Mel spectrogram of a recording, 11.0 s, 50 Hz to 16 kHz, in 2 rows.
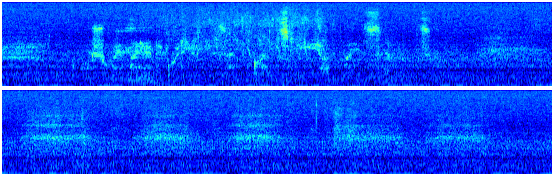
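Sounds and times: low steady hum: 0:00.0 - 0:11.0
faint whispering prayers: 0:00.8 - 0:04.4.

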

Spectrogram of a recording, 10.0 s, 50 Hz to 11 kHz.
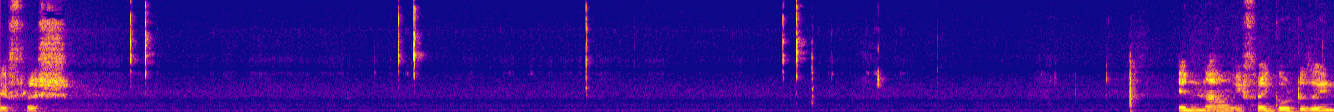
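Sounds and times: faint steady hum: 0:00.0 - 0:10.0
computer mouse clicks: 0:00.9 - 0:01.2, 0:02.8 - 0:03.2, 0:05.8 - 0:07.1.

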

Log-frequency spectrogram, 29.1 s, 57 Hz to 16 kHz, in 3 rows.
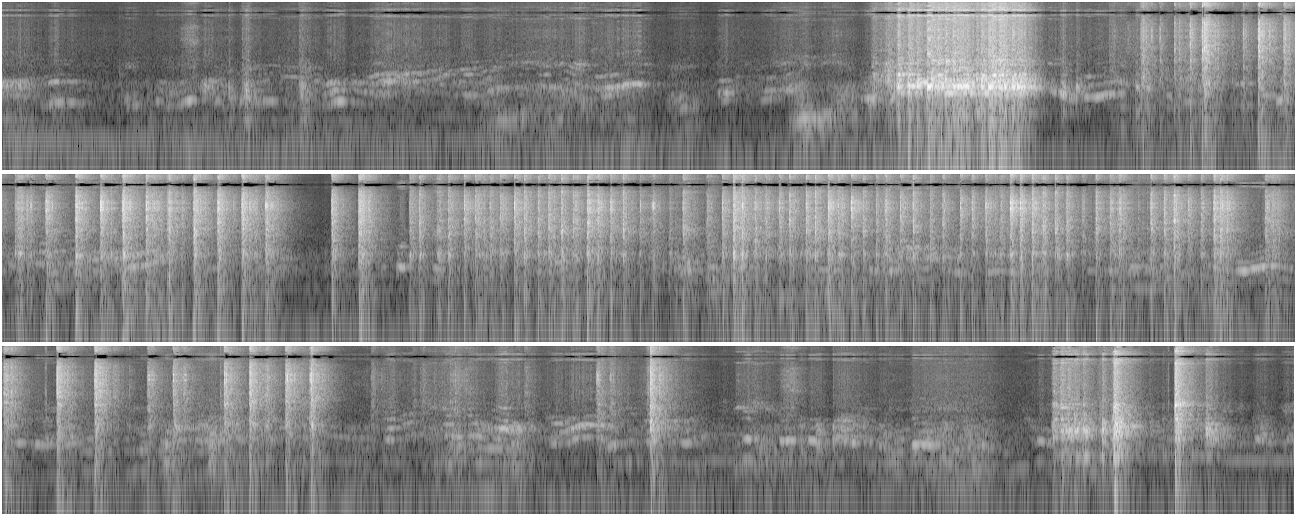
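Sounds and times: loud burst of sound: 0:06.6 - 0:07.9
dog claws clicking on tile: 0:08.3 - 0:22.4.

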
